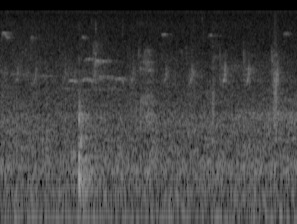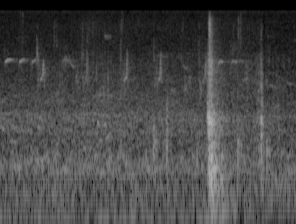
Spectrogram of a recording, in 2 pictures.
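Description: Faint bird chirps over quiet outdoor background noise, with one sharp knock about three quarters of the way through.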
